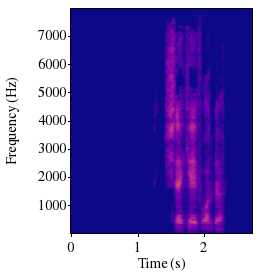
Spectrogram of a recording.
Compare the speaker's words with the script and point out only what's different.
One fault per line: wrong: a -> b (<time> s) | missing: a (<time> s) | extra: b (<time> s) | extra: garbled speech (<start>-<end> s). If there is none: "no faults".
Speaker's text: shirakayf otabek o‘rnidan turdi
missing: otabek o‘rnidan (2.0 s)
